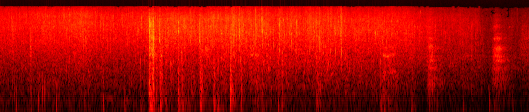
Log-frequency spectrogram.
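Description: Rain in The Last of Us falls steadily on surfaces, a dense hiss scattered with sharper drops and splashes, with no talk over it.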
